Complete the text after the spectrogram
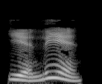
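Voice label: "演练", Mandarin Chinese; hsk; chinese flashcards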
